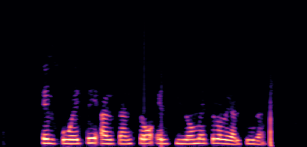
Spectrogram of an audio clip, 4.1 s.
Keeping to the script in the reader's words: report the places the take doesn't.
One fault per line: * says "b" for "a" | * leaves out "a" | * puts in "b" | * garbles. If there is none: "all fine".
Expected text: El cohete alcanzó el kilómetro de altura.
all fine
